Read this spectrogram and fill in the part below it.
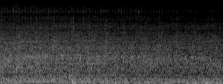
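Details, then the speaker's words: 2010 Lexus ES350 V6 with 153,966 miles at idle; a steady, even soft hum with very little vibration and no knocks, misses or rattles; normal idle. "Listen to this engine. Very little vibration. Runs super smooth."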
